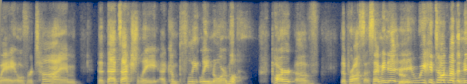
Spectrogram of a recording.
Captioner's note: laugh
